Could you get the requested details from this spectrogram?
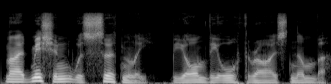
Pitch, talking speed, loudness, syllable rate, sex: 105 Hz, 145 wpm, -19 LUFS, 5.2 syllables/s, male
